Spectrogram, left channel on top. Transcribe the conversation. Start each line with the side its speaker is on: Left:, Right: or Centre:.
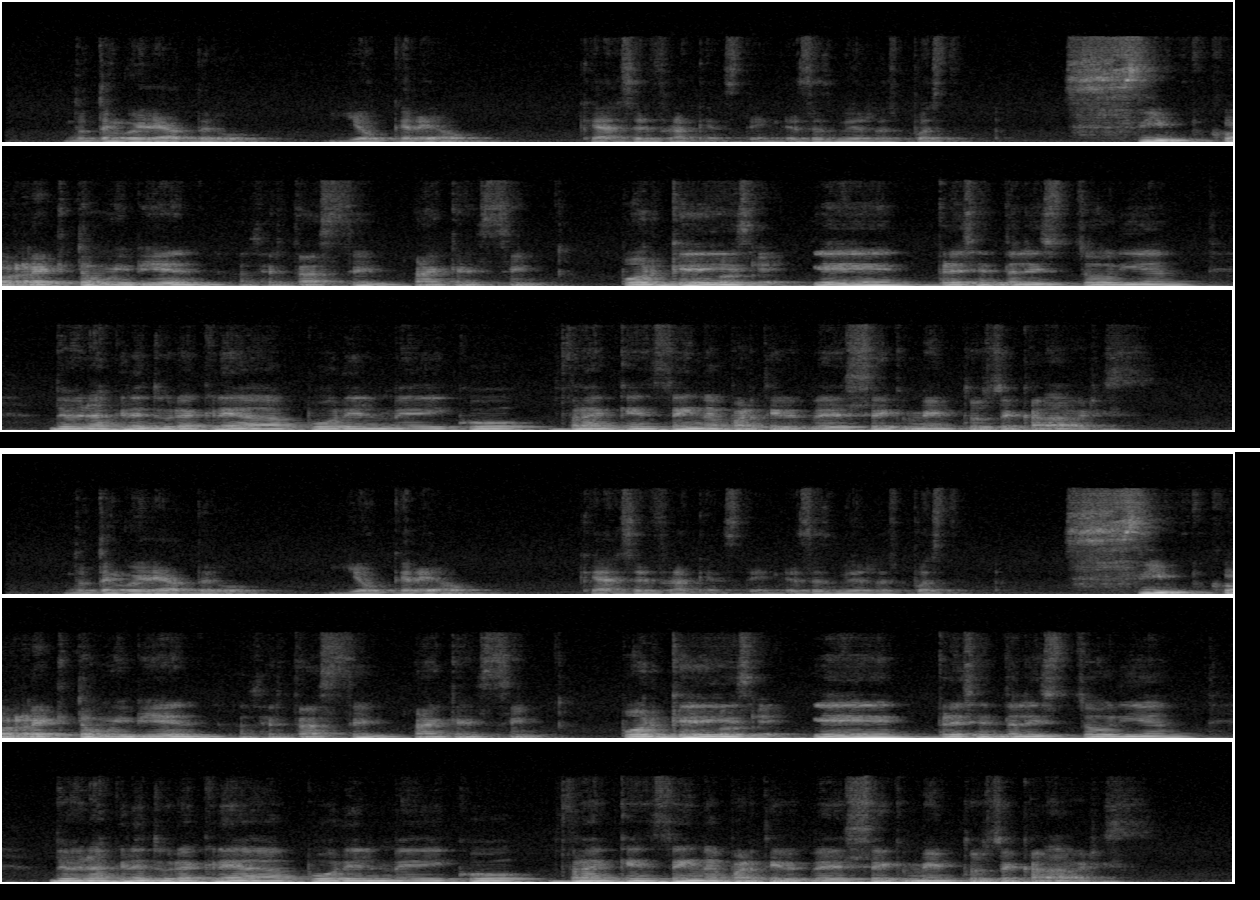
Centre: No tengo idea, pero yo creo que hace el Frankenstein. Esa es mi respuesta.
Right: Sí, correcto, muy bien, acertaste, Frankenstein. Porque dice
Centre: Ok,
Right: que presenta la historia de una criatura creada por el médico Frankenstein a partir de segmentos de cadáveres.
